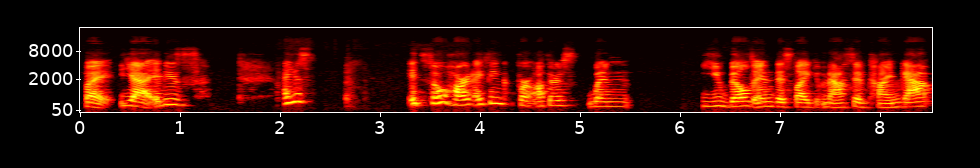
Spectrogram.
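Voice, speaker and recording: A woman's voice: medium pitch, slow, pauses often, a bit bright, muffled recording. A woman chatting casually about books in a rambling, conversational, giggly way. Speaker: book discussion host. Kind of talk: casual book discussion chat.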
